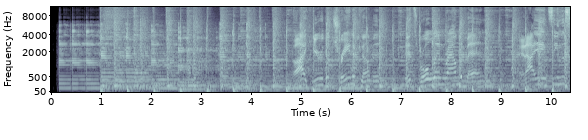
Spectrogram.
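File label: Scarlett 2i2 Studio CM25 NO Air Setting; focusrite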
